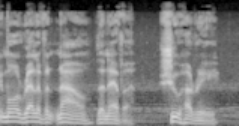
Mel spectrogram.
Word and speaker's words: Shuhari: Shuhari. 3 syllables, 3 stages, an invisible cycle of learning that crosses time, culture, and craft.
